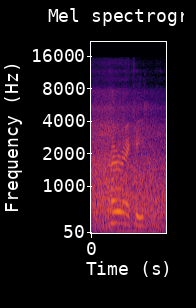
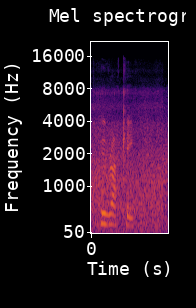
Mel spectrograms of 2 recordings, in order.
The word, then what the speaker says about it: Hauraki: Hauraki. Hauraki. Hauraki.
